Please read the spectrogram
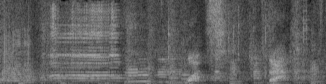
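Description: Pit orchestra playing a brassy instrumental dance break of a show tune, trombones and trumpets to the fore. A held chord gives way to punchy rhythmic hits, with two short rising swoops in the second half.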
